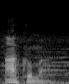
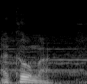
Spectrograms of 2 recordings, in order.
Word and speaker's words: Akuma: kindred my name is vox akuma not akuma i pronounce it wrong myself sometimes although you're welcome to pronounce it whichever way you'd like it's a mixture of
